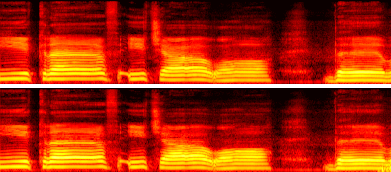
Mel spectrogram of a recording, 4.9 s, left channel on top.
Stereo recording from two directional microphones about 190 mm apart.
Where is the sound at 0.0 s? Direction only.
10° left (ahead or behind).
